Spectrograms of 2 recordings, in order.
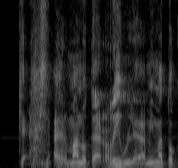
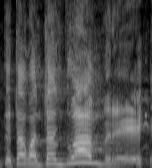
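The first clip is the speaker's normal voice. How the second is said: louder, slow, drawn-out retort; slow loud punchline; 4 semitones higher, 12 dB louder, slower than usual. Retold or imitated. Grandson telling grandmother she's just going hungry, slow loud punchline. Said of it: "le digo".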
